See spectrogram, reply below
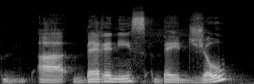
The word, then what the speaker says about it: Bérénice Bejo: Let's talk about Bérénice Bejo.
